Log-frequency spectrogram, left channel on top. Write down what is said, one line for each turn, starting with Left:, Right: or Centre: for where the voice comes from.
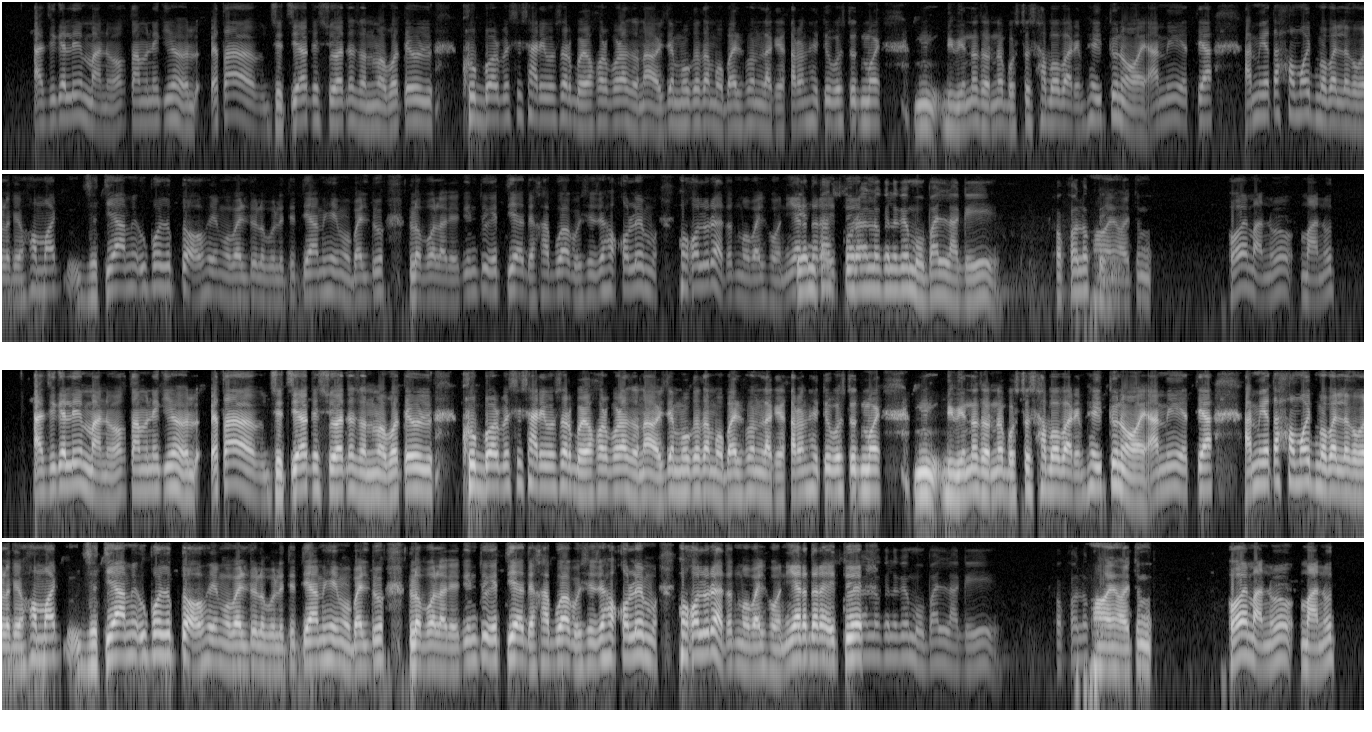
Right: আজিকালি মানুহক তাৰমানে কি হ'ল এটা যেতিয়া কেঁচুৱাএটা জন্ম হব তেওঁ খুব বৰ বেছি চাৰি বছৰ বয়স পৰা জনা হয় যে মোক এটা মোবাইল ফোন লাগে কাৰণ সেইটো বস্তুত মই উম, বিভিন্ন ধৰণৰ বস্তু চাব পাৰিম সেইটো নহয় আমি এতিয়া আমি এটা সময়ত মোবাইল লগবাব লাগে সময়ত যেতিয়া আমি উপযুক্ত হওঁ সেই মোবাইল লব তেতিয়া আমি সেই মোবাইলটো ল'ব লাগে কিন্তু এতিয়া দেখা পোৱা গৈছে যে সকলোৱে সকলোৰে হাতত মোবাইল ফোন ইয়াৰ
Left: টেন
Right: দ্বাৰা
Left: পাছ
Right: এইটোৱে
Left: কৰাৰ লগে মোবাইল লাগেই সকলোকে
Right: হয় হয় তুমি হয় মানুহ মানুহ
